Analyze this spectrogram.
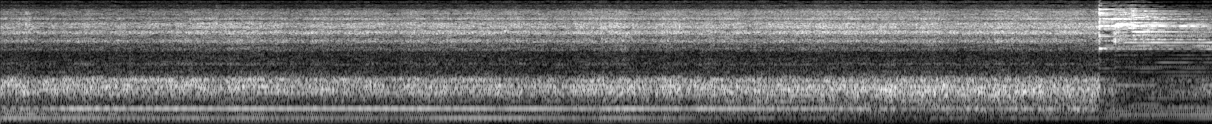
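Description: Electronic ballet score: several sustained droning tones under a dense, hissing noise layer. The texture changes abruptly near the end.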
